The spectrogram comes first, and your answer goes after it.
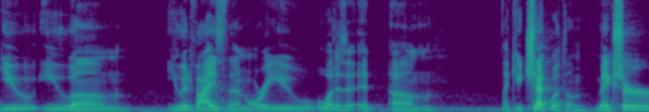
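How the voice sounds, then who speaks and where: A man talks at a fairly slow pace and a medium pitch. The recording is very clean, with a silent background. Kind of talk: live debate stream chat. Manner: loud; animated.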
